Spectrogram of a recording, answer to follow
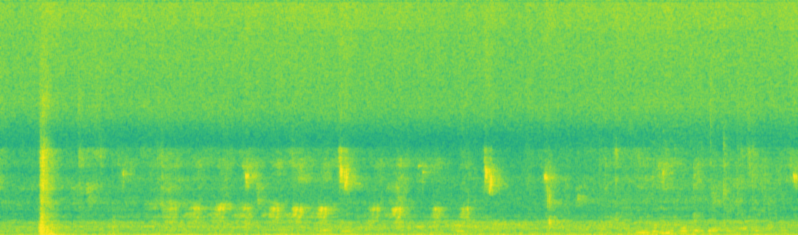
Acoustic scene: residential area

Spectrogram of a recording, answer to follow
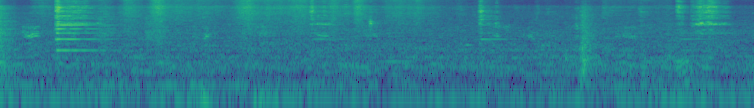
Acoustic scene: restaurant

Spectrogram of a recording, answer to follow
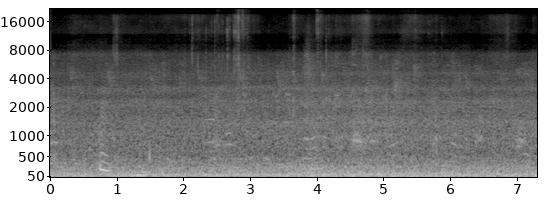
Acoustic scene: park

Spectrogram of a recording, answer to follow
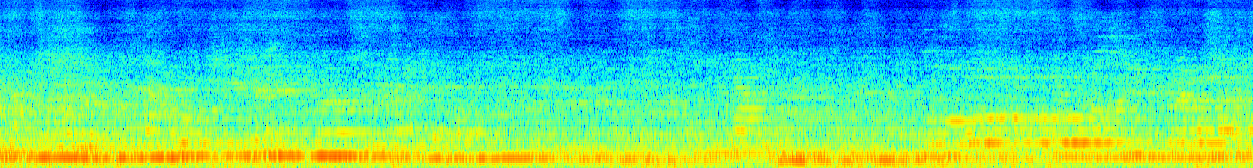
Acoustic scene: cafe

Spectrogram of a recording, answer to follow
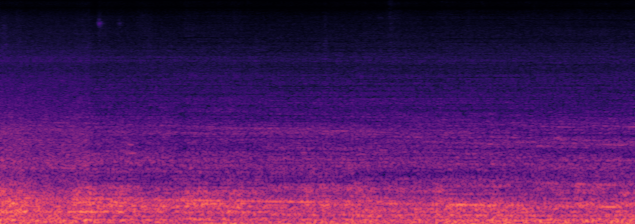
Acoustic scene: subway train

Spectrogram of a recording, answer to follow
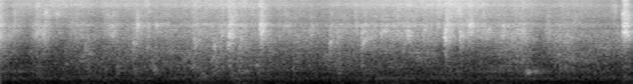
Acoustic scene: restroom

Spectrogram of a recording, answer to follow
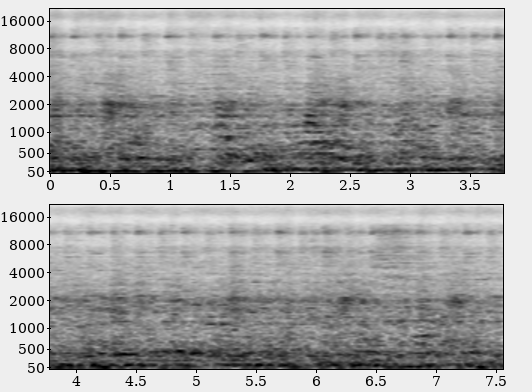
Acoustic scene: crowded indoor space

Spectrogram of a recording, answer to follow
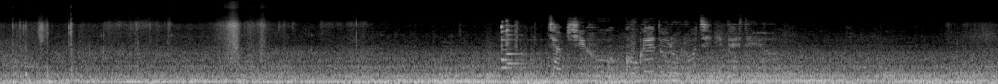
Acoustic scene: car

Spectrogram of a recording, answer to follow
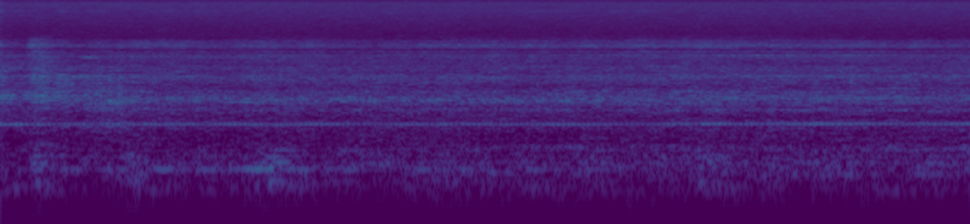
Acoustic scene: elevator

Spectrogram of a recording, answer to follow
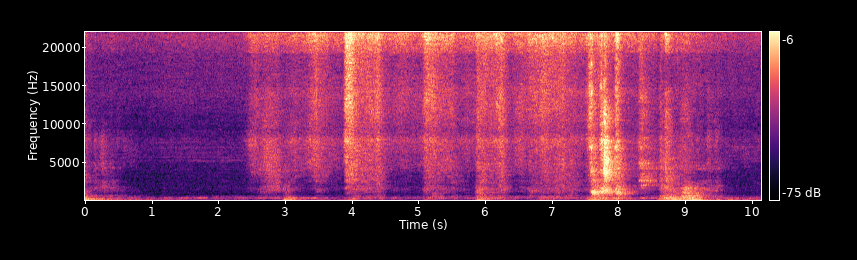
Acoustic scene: elevator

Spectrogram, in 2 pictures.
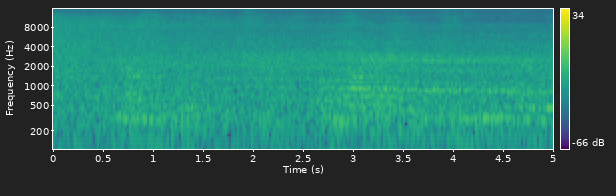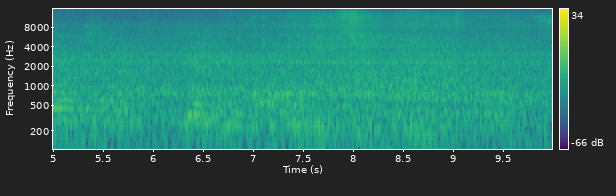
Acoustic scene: subway station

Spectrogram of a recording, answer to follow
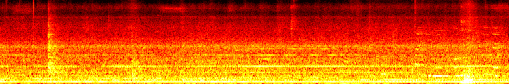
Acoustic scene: cafe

